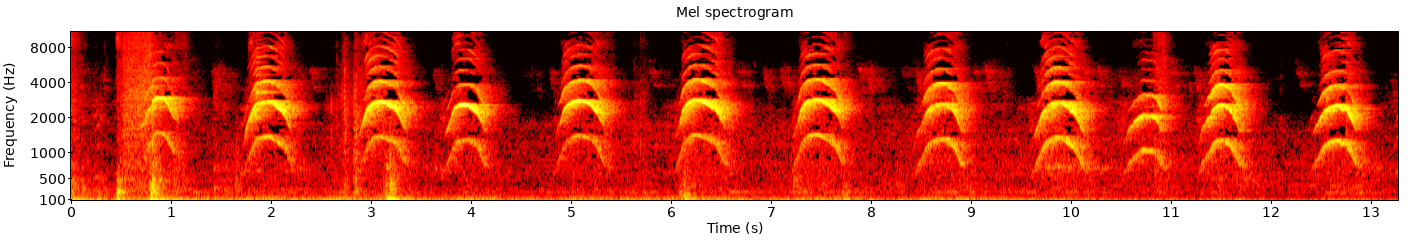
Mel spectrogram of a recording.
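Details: A calico mother cat called Samsaek, who carried a kitten to a house, meows about eleven times, roughly one per second: clear, harmonic, rising-then-falling cries of even length, with faint human voices indoors.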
